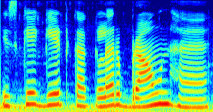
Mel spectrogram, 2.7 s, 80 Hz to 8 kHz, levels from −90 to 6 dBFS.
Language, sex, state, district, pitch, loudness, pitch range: Hindi, female, Jharkhand, Garhwa, 250 Hz, -12 LUFS, 230-280 Hz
